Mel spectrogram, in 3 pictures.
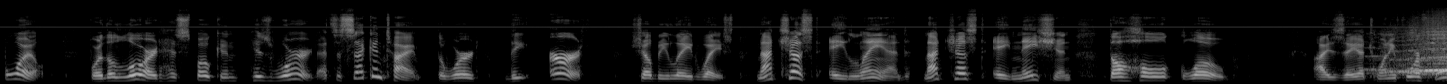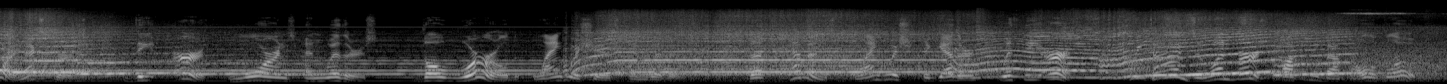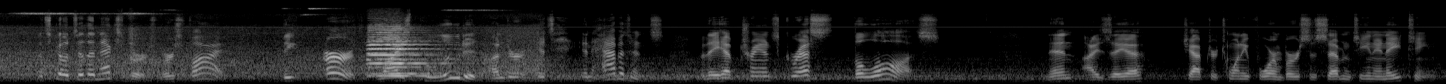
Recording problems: thin; somewhat; fading below 400 Hz
traffic noise; very loud; from 14 s on; 4 dB above the speech
high-pitched whine; faint; throughout; 6 kHz, 25 dB below the speech

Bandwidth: 14.5 kHz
